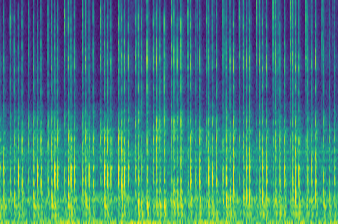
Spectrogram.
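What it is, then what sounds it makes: Plastic hand soap bottle. Long nails tap rapidly on the back of a red-labelled plastic hand wash bottle, producing a steady run of short, dry clicks. Each tap is hollow and plasticky with a bright edge and dies away almost instantly.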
